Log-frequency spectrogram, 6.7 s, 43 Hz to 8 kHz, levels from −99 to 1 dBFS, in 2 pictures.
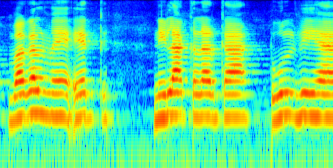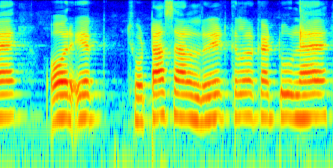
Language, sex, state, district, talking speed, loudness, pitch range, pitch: Hindi, male, Jharkhand, Garhwa, 160 wpm, -18 LUFS, 210-215 Hz, 215 Hz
